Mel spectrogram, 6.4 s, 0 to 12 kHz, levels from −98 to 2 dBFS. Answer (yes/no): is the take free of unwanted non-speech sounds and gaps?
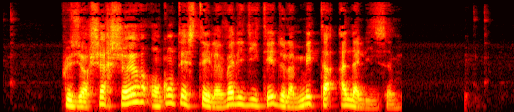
yes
